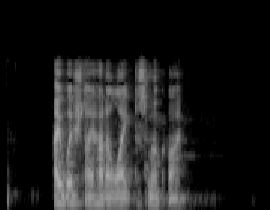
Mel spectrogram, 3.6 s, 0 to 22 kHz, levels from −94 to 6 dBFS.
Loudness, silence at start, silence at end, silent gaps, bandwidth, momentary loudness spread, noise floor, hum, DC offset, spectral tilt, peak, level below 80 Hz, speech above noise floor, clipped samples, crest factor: -34 LUFS; 0.7 s; 1.15 s; none; 8.4 kHz; 11 LU; under -90 dBFS; none; under 0.1%; -3 dB/octave; -12 dBFS; -74 dBFS; over 56 dB; under 0.1%; 26 dB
